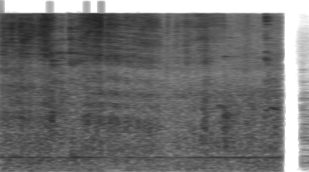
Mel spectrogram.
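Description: A train running on the elevated rail line overhead: a steady hum with a heavy rumble and rattle of wheels on track.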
